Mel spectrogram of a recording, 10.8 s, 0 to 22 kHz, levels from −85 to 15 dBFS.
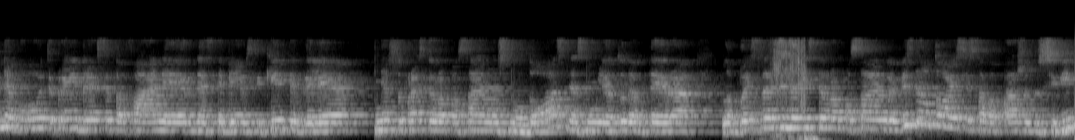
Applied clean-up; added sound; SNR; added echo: none; Tearing; 16 dB; reverberation time 0.9 s.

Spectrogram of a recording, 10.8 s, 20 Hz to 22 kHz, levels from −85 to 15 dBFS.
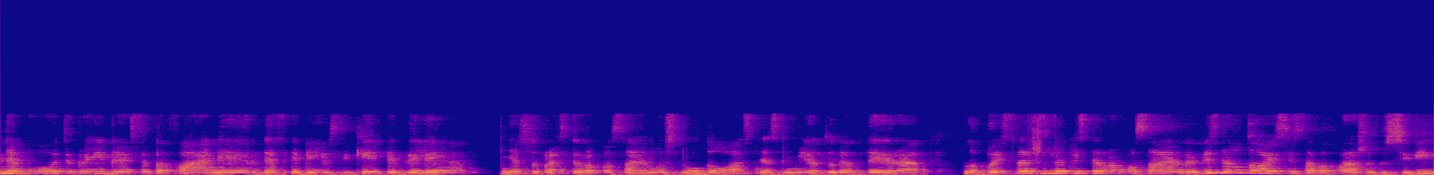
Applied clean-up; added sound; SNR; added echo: neural mask model DeepFilterNet 3.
